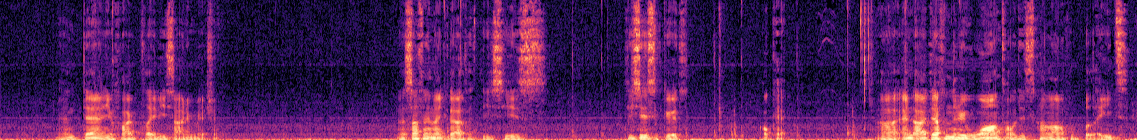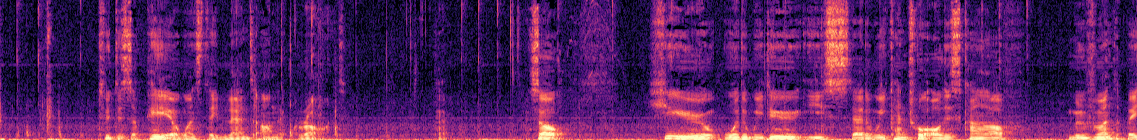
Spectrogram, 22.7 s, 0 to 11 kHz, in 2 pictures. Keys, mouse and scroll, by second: 4.6 click, 5.4-8.6 middle drag, 8.6 click, 9.7-11.7 middle drag, 11.7 ctrl+alt+right click, 12.3-14.3 middle drag, 14.3 ctrl+alt+right click, 15.0-16.1 middle drag, 16.1 click, 16.4-17.7 drag, 18.5-21.3 middle drag, 21.3 click, 21.8-22.7 drag.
